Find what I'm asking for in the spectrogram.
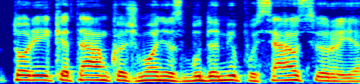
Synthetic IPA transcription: t̪oːɾʲɛɪkʲɛt̪ɐmkɐt̪ʒmoːnʲeːsbuːd̪ɐmʲɪpʊsʲɛʊsʲʋʲɪɾoːjɛ

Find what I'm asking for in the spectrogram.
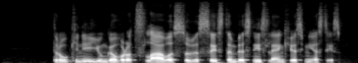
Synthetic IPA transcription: t̪ɾɒʊkʲɪnʲɪjʊŋɡɐʋɾɔt̪slˠɑːʋɐsʊʋʲɪsɐɪs̬ːt̪ɐmʲbʲɛsʲnʲɛɪsʲlʲæˑŋʲkʲɪjoːsmʲiɛst̪ɐɪs

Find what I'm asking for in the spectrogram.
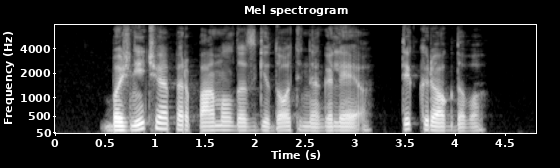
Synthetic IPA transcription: bɐʒʲnʲiːt͡ʃʲoːjɛpʲɛɾpɑːmɐlˠd̪ɐs̬ɡʲɪd̪oːt̪ʲɪnʲɛɡɐlʲeːjo̰ː | t̪ʲɪkːɾʲoːɡd̪ɐʋoː

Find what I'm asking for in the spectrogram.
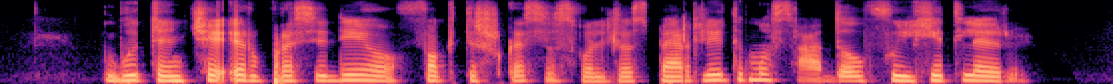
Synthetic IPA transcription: buːt̪ʲɛnt̪̚t͡ʃʲɛʔɪɾpɾɐsʲɪd̪ʲeːjoːfɐkt̪ʲɪʃkɑsʲɪsʋɐlʲd͡ʒʲoːspʲæɾʲlʲɛɪd̪ʲɪmɐsɑ̰ːd̪ɔlˠfʊɣʲɪt̪ʲlʲɛɾʲʊɪ

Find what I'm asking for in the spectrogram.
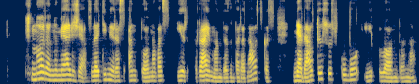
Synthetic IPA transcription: ʃnoːɾɐnʊmʲæˑlʲʒʲɛʋlˠɐd̪ʲɪmʲɪɾɐsɐnt̪oːnoːʋɐs | ɪɾɾɑˑɪmɐnd̪ɐs̬bɐɾɐnɑˑʊskɐsnʲɛʋʲæˑlˠt̪oːjʊsʊskʊboːiːlˠɔnd̪onɑː

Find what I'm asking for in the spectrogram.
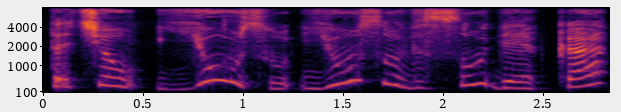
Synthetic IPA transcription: t̪ɐt͡ʃʲɛʊjuːsuːjuːsuːʋʲɪsuːd̪ʲeːkɐ

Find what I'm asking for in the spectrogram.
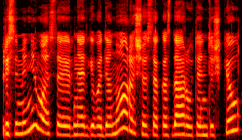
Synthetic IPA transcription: pʲɾʲɪsʲɪmʲɪnʲɪmuɔsʲɛɪɾnʲæːd̪ʲɡʲɪʋɐd̪ʲiɛnoːɾɐʃʲuːsʲɛkɐsd̪ɑːɾoʊt̪ʲɛnʲt̪ʲɪʃʲkʲɛʊ

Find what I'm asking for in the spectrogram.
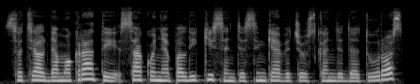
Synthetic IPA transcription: sɔt̪sʲɛːlˠʲd̪ʲɛmɔkɾɑːt̪ɐɪsɑːkoːnʲɛpɐlˠɐɪkʲiːsʲɐnʲt̪ʲɪsʲɪŋʲkʲæːʋʲɪt͡ʃʲɛʊskɐnʲd̪ʲɪd̪ɐt̪uːɾoːs

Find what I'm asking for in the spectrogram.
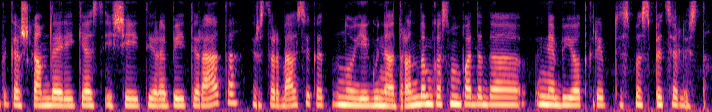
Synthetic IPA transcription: kɐʃkɐmd̪ɐɾʲɛɪkʲeːsɪʃʲɛɪt̪ʲɪɾɐpʲɛɪt̪ʲɪɾɑːt̪ɑɪɾsʋɐɾʲbʲɛʊsʲɛɪkɐt̪nʊjɛɪɡʊnʲɛɐt̪ɾɐnd̪ɐmkɐsmʊmpɑːdʲɛd̪ɐnʲɛbʲɪjoːt̪kɾʲɛɪp̚ʲt̪ʲɪsʲpɐssʲpʲɛt͡ssʲɛlʲɪst̪ɐː

